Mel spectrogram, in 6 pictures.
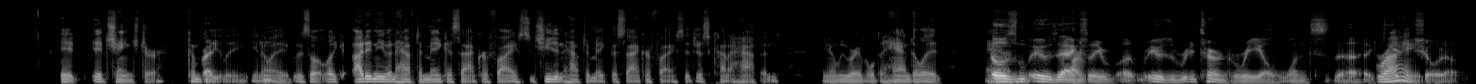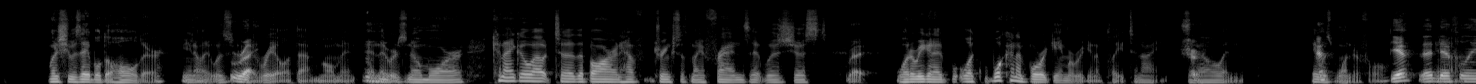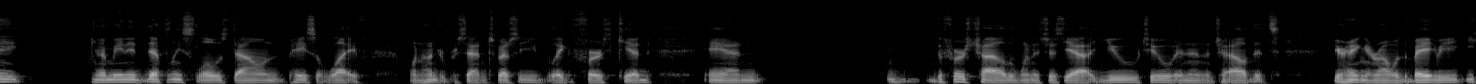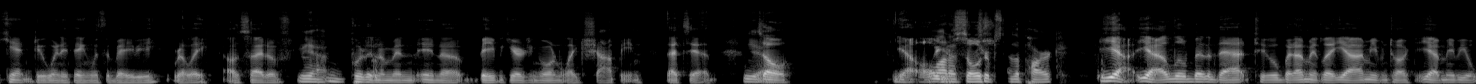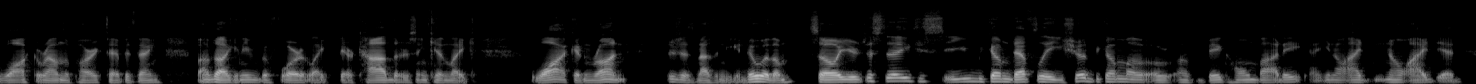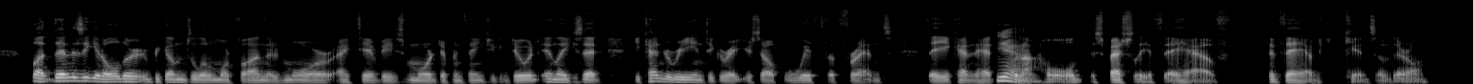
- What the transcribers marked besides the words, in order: tapping; chuckle; chuckle
- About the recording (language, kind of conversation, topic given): English, unstructured, How do I balance time between family and friends?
